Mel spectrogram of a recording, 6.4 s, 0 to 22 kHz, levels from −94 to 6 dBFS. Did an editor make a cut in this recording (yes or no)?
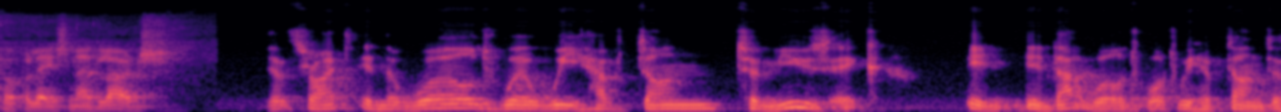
no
